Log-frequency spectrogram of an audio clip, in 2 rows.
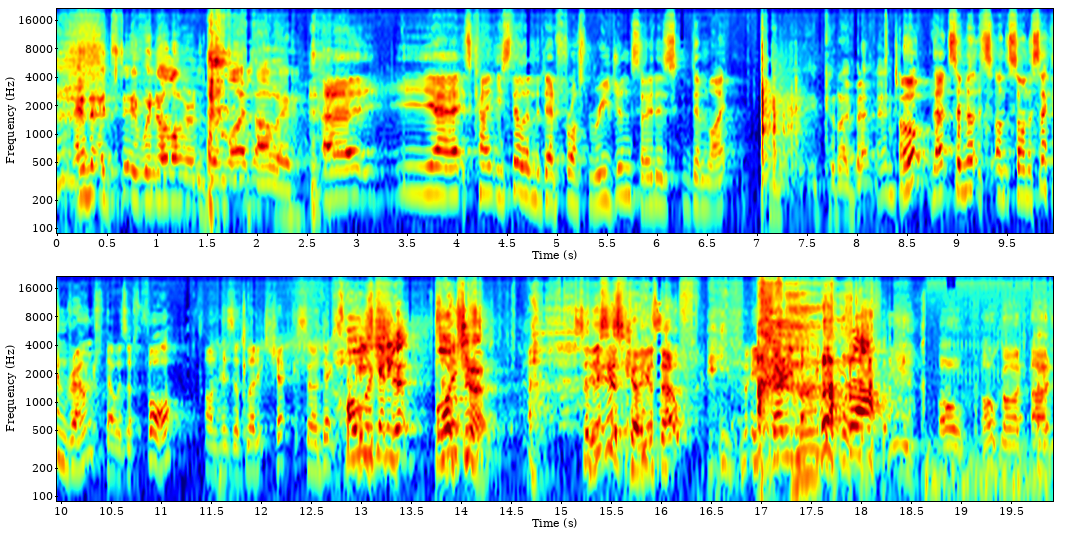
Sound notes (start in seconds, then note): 16.3 cruel, totally deserved laughter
